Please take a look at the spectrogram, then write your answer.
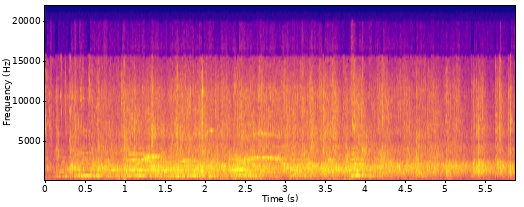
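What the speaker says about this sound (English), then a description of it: "A big round of applause for Mr. Jim Burkell." Sustained applause from an audience at an engineering welcome-night awards event, steady and dense for several seconds, with faint voices and a few whistles or cheers mixed in.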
